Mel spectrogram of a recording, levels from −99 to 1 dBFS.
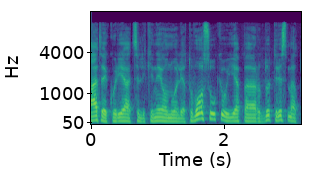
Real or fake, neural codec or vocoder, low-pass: real; none; 10.8 kHz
